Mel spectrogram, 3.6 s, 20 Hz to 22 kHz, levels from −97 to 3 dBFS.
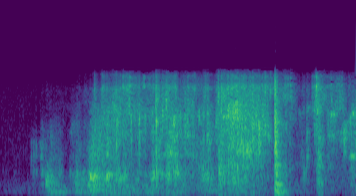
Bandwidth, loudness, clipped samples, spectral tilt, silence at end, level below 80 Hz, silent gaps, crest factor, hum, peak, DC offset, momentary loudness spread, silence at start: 5.4 kHz; -26 LUFS; under 0.1%; -7.5 dB/octave; 0 s; -60 dBFS; none; 26 dB; none; -4 dBFS; under 0.1%; 21 LU; 0.4 s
